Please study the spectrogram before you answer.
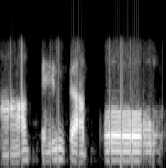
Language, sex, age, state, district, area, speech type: Hindi, male, 45-60, Uttar Pradesh, Mau, rural, conversation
